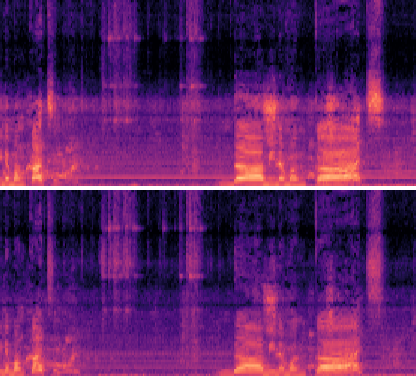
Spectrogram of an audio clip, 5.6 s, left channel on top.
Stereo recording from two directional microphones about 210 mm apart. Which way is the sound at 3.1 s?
20° right (ahead or behind).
